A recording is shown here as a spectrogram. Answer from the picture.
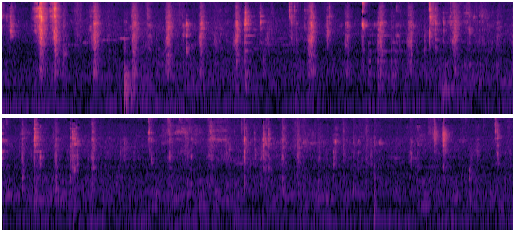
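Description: A person chewing crunchy food close to the microphone. Crisp crunches come thick in the first half, then thin out to occasional softer clicks.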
